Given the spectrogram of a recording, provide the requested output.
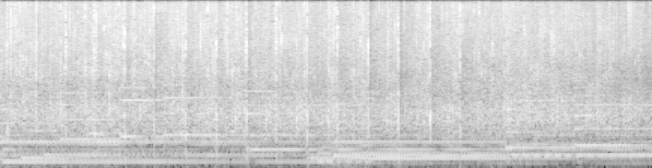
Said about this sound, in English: Amen. Come on, let's just give the Lord a hand clap of praise for those. Yeah.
